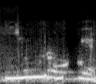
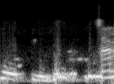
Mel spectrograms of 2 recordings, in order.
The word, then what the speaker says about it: European: We do not say European. It is European. In this E is silent.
